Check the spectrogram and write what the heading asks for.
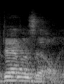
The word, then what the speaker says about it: Damozel: Did you pronounce that right, Damsel? Yeah, Damozel.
